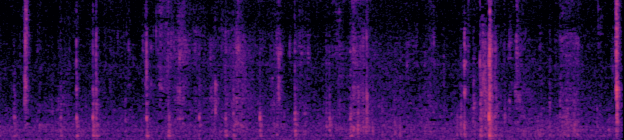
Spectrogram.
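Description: Quiet close-up chewing of fried chicken, with many small wet mouth clicks and lip smacks and a couple of sharper smacks near the end.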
